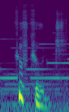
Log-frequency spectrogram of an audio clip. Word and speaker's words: Kufkuj: As for nomenclature to address my individual person, I believe it would be pronounced Kufkuj. That is what I'm going with. Yes, Kufkuj of the Ia.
